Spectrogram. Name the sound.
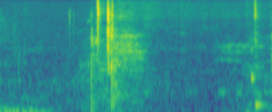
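camera shutter clicking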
